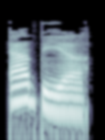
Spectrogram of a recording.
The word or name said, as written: abiah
